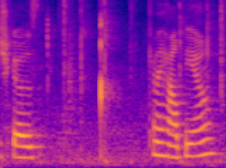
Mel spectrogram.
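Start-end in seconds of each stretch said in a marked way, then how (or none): 1.5-2.2 bored gum-chewing receptionist voice, quieter. Voicing a bored front-desk secretary greeting the players: bored secretary chewing gum. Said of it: "She's, like, chewing gum".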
